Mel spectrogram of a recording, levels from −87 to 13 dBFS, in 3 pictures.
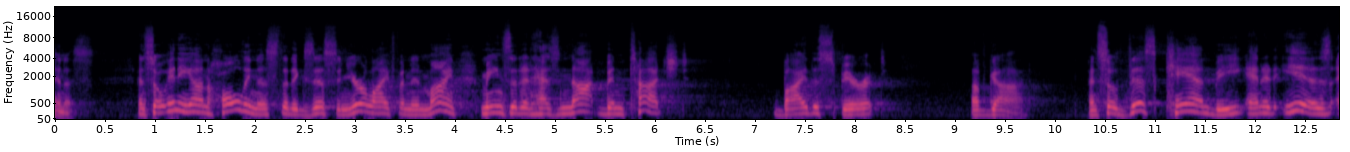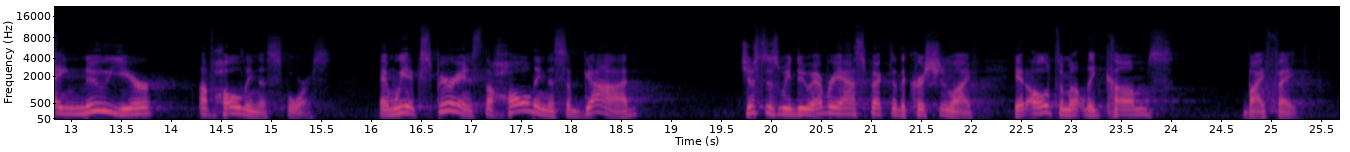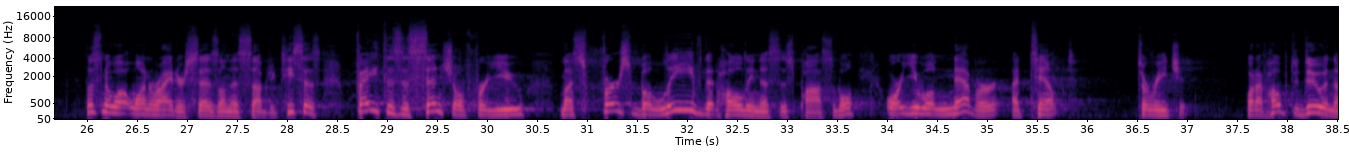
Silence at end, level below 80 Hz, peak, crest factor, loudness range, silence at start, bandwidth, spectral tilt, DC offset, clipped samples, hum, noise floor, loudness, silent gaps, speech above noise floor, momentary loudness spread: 0 s; -70 dBFS; -16 dBFS; 20 dB; 4 LU; 0 s; 13.5 kHz; -6 dB/octave; under 0.1%; under 0.1%; none; -73 dBFS; -36 LUFS; none; 38 dB; 8 LU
